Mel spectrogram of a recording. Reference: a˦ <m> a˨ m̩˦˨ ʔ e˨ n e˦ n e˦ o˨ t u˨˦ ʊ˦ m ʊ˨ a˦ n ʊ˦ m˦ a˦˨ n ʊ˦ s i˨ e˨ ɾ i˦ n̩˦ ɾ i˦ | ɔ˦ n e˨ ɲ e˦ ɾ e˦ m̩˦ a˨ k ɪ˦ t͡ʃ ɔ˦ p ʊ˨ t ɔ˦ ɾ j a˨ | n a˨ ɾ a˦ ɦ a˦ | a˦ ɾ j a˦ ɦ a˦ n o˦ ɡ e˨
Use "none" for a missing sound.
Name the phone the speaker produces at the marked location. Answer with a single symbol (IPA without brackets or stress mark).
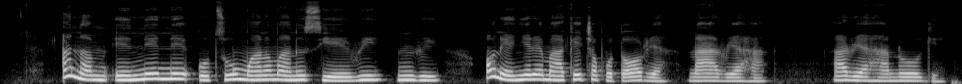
n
